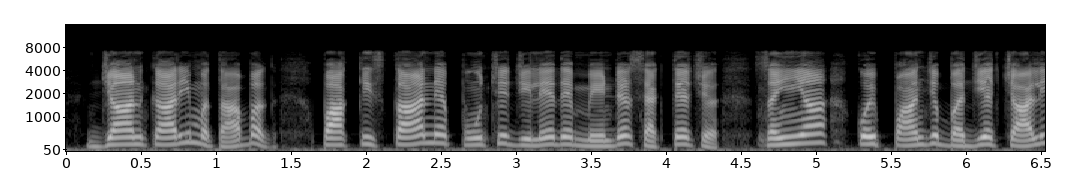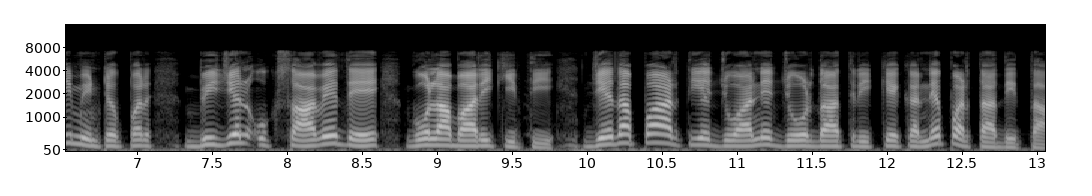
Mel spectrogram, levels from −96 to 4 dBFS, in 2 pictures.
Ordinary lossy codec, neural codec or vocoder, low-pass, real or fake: none; none; 7.2 kHz; real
